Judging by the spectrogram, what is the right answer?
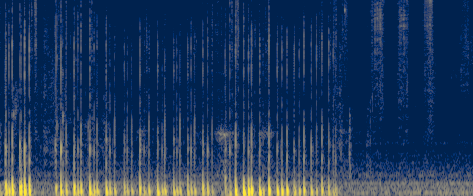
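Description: Rapid fingertip tapping and scratching on a hard black rounded object held close to the microphone, stopping about five seconds in and leaving only a few faint taps.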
